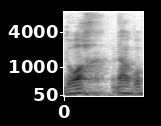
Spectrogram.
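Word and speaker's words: נֹחַ: 노아 역시 이름은 노아흐라고 발음을 하는데요.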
